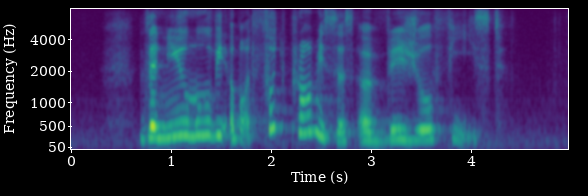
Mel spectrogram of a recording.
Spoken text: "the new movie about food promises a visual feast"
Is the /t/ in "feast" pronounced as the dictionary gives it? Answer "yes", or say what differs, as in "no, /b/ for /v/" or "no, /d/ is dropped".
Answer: yes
